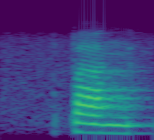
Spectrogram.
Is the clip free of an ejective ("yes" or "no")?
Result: yes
